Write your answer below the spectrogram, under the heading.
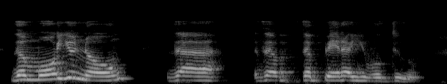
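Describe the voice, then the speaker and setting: In an ordinary speaking voice, a woman talks at a fairly slow pace and medium pitch with ordinary pitch variation. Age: 20s. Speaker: entrepreneur and speaker. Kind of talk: interview. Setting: in person next to hosts.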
